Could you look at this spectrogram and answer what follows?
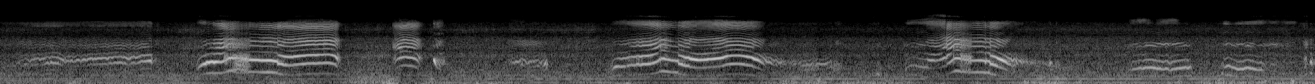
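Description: Bursts of high-pitched wailing cries with breaths and whimpers between them; a newborn crying.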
